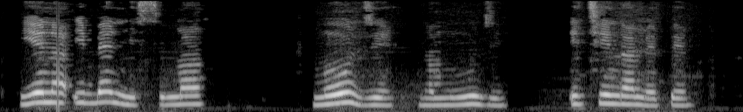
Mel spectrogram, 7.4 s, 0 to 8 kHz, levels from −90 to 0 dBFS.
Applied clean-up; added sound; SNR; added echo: neural separator model SepFormer DNS4.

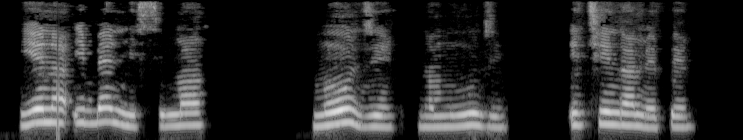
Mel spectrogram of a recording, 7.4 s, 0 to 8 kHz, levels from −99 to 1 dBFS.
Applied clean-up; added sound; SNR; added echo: neural mask model Resemble Enhance denoiser.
